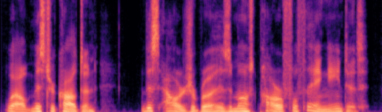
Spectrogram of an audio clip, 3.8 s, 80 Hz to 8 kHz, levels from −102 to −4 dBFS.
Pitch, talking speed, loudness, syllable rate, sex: 150 Hz, 175 wpm, -19 LUFS, 5.3 syllables/s, male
